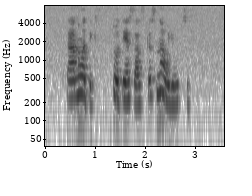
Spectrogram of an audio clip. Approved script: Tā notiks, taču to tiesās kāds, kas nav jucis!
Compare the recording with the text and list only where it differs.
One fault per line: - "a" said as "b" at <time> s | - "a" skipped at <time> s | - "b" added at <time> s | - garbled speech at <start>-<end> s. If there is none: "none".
- "taču" skipped at 1.1 s
- "kāds" skipped at 2.0 s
